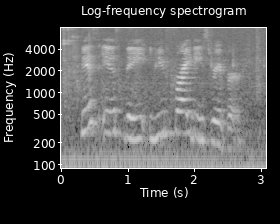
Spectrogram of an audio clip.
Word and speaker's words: Euphrates: This is the Euphrates River. E-U-P-H-R-A-T-E-S. I'll spell it again. Right here. Hang on. Let me erase some of this. Okay, the Euphrates. E-U-P-H-R-A-T-E-S. The Euphrates River.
